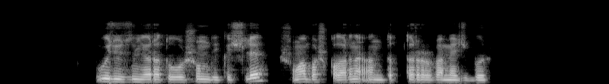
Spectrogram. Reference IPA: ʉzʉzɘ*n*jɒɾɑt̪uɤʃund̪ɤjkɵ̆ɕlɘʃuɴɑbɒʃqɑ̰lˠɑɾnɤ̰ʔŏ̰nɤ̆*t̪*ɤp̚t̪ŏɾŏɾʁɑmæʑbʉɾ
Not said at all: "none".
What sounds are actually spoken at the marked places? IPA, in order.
n, t̪

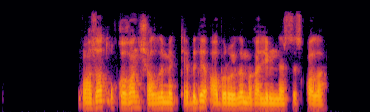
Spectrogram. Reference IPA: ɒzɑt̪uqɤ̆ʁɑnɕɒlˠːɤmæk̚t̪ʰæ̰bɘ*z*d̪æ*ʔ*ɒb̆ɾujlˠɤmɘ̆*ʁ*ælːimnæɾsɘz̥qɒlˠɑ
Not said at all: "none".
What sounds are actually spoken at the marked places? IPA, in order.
none, ʔ, ʁ

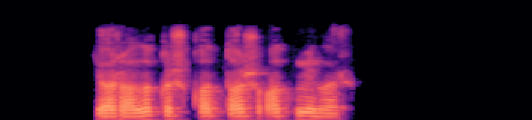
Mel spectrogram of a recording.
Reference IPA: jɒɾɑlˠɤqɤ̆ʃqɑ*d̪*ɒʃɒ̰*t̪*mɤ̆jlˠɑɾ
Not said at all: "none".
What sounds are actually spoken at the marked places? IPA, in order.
t̪, t̪

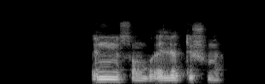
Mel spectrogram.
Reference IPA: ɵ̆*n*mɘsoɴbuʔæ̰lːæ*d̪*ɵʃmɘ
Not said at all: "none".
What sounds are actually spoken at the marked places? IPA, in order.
n, t̪

